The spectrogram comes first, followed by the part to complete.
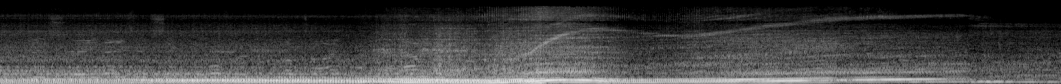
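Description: Formula 4 single-seater race car engine idling, revved once about five seconds in, then pulling away with its pitch climbing steadily as it accelerates, fading near the end.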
